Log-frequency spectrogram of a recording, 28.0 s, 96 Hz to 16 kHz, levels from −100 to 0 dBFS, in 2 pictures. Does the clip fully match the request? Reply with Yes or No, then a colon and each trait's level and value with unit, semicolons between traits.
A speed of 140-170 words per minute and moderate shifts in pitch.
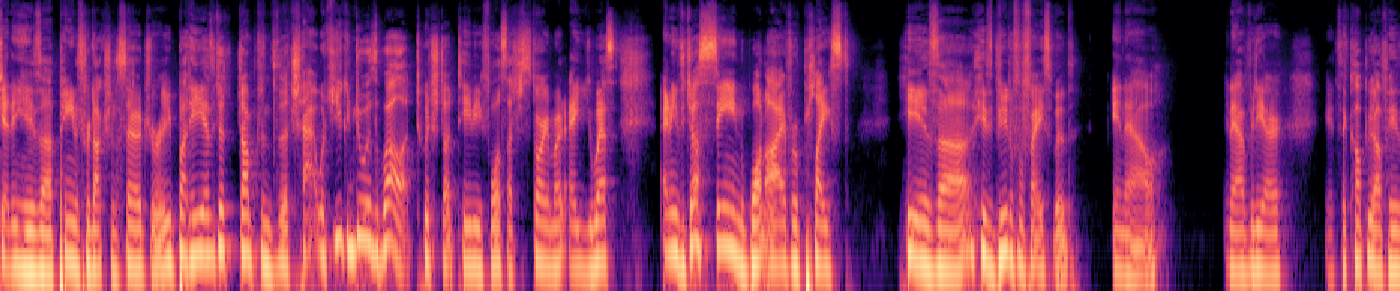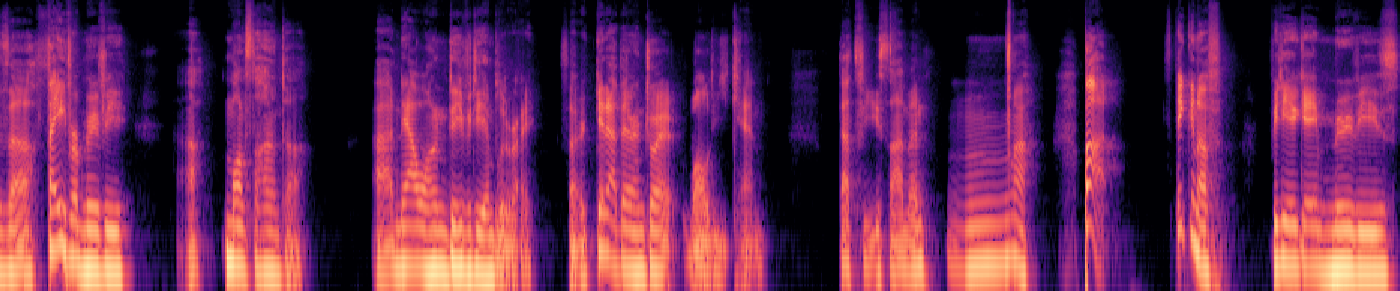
No: average, 180 wpm; average, 3.4 semitones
